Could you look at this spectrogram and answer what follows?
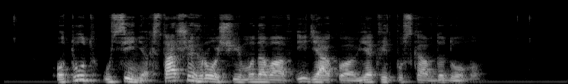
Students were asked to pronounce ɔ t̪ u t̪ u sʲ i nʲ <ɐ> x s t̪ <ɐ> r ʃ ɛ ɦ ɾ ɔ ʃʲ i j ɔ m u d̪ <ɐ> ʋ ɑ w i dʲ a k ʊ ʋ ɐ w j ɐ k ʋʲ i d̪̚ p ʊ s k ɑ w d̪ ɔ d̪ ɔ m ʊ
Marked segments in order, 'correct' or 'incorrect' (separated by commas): correct, incorrect, correct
